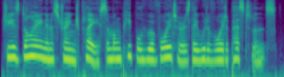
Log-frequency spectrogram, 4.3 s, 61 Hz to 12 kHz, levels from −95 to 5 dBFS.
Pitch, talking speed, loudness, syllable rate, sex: 210 Hz, 255 wpm, -16 LUFS, 6.9 syllables/s, female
